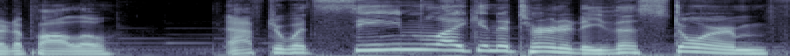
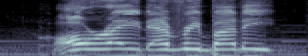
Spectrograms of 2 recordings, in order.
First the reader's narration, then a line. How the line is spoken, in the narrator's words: shouted Apollo as he tried to get all the wasps' attention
